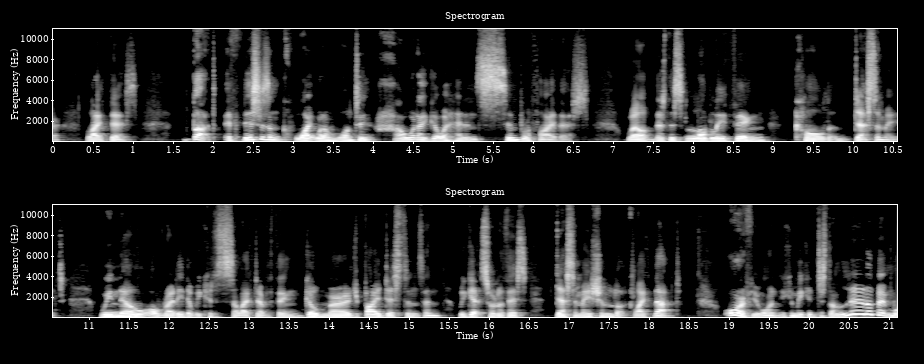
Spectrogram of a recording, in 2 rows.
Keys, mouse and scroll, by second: 1.7 middle click, 11.5 Tab, 13.7 Tab, 14.3 click, 15.6 middle click, 18.7 ctrl+z, 20.1 click, 21.0 Tab.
